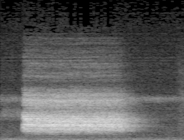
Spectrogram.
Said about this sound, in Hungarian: Ez is variféle, ez a csókának a riasztó hangja.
